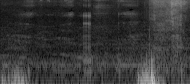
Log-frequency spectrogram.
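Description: Two short breath puffs close to a microphone, one at the start and a louder one near the end, with a single click about a second in.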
